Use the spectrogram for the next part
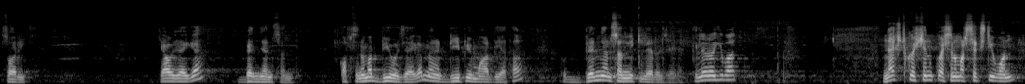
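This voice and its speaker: A man's voice: on the high side, breathy edge. A man teaching exam prep questions, who keeps asking rhetorical questions and answering them himself.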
